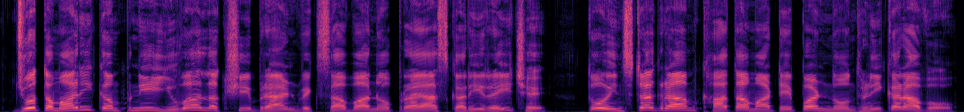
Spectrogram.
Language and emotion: Gujarati, neutral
